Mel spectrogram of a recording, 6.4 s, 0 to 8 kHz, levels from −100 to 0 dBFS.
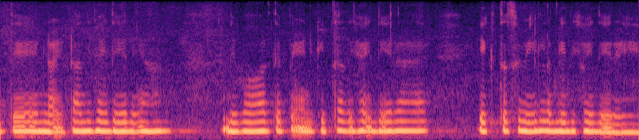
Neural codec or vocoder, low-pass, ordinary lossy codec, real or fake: none; none; none; real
